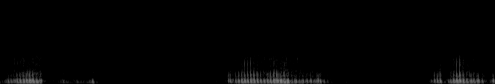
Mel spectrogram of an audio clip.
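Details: Sleeping dog snoring, said to sound like purring: short, low, rattling rumbles, one brief, one longer about a second, then another starting, separated by quiet pauses.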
